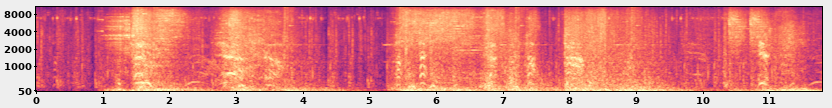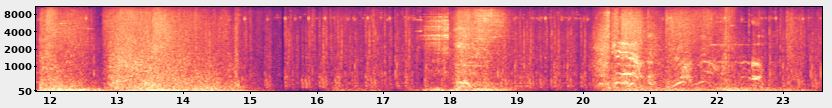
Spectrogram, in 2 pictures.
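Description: Blades clash and magic bursts crackle in a fast fight.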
